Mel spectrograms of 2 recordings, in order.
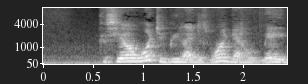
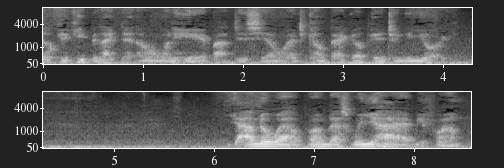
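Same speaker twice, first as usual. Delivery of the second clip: much softer, lower, dropping to a whisper; menacing hush; 6 semitones lower, 10 dB quieter than usual. Acted. The hitman warns the crew off in a low, menacing hush. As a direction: lean in and threaten them under the breath.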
